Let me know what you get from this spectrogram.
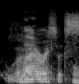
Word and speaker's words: larynx: Larynx.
